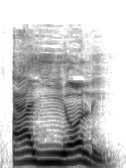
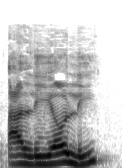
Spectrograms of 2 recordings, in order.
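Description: First: "aioli" slowly, y sound for the double L; corrected pronunciation. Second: "alioli" with a plain L, a-li-o-li; common mispronunciation. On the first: Teacher correcting what everybody says, careful pronunciation. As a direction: stretch "aioli" out as a-yi-o-li. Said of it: "todo el mundo dice alioli". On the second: Teacher quoting what everybody says, mispronounced. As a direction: say "alioli" with an l instead of y. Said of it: "se pronuncia mal". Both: Shown as a demonstration.

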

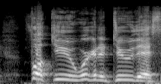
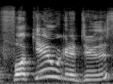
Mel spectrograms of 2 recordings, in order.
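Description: First: Loud, high-pitched defiance; retold angry acceptance. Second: Very high, hyped reply; fired-up agreement. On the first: Singer taking up the fight from the stage, loud angry defiance. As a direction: shout it as a furious dare. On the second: Retold or imitated. Drunk heckler calling the singer's bluff, high hyped agreement. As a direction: pitch it way up, eagerly matching the dare. Narrator answers the dare, retold.

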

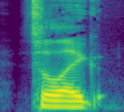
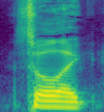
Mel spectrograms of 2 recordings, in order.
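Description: No difference in how they are said.

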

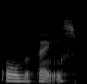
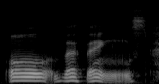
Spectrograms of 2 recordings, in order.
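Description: First: Said in the usual way. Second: Slow, stretched repeat; drawn out slowly. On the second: Shown as a demonstration. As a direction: stretch each word out slowly.

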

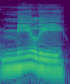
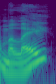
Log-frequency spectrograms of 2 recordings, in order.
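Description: First: "melee" with long ee in both syllables; MEE-lee, as the mistaken version; wrong pronunciation. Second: "melee" with the weight on a rising LAY; French-leaning muh-LAY for "melee"; second-syllable stress. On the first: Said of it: "It's not melee". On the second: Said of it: "put the emphasis on, uh, the second syllable". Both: Shown as a demonstration.

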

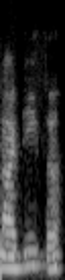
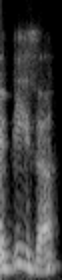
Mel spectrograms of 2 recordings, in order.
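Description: First: Said in the usual way. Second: Ibiza said "eye-BEE-za". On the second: Shown as a demonstration. Quoting how the song says it, Ibiza with a z. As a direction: say Ibiza with z, not th. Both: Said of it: "They pronounced it Ibiza in the song".

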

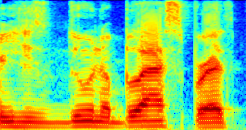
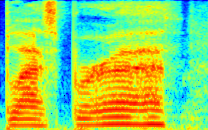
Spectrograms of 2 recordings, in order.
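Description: First: Said in the usual way. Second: Mock battle call; attack call. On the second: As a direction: toss out the move name in a put-on voice. Calls out the attack name.

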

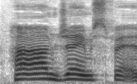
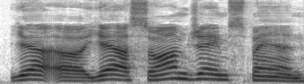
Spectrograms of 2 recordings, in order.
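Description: First: High, loud weatherman voice; a loosely imitated TV weatherman; James Spann impression. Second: High, slow TV weatherman voice; a broad local weatherman, drawn out; James Spann impression. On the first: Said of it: "I can't get his voice". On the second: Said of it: "That's a good impression".

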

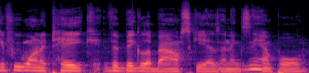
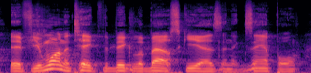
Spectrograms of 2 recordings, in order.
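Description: First: Voice cracking. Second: Said in the usual way. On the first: Real, not acted. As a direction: voice cracks mid-sentence. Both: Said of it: "my voice just cracked".

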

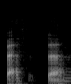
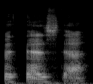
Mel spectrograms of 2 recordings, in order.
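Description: First: "Bethesda" as BETH-uh-sda; low, muttered "Bethesda", first syllable stressed; habitual pronunciation. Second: "Bethesda" with THEZ stressed; soft, slow correction, "Bethesda" stressed on the middle syllable; corrected pronunciation. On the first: Real, not acted. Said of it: "how I've always pronounced it". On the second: Shown as a demonstration. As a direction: say "Bethesda" slowly as buh-THEZ-duh. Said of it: "It's Bethesda".

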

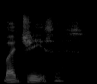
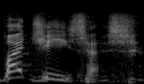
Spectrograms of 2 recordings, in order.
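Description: First: Low, very soft, almost under the breath; soft, low and understated; hushed statement. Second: BUT JESUS said slowly and firmly, in full voice; "But Jesus" drawn out and projected; emphatic repeat. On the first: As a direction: drop it quietly into the silence. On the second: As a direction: drive home "But Jesus" with slow weight. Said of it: "Oh, I said". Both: Shown as a demonstration.

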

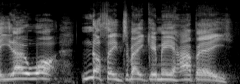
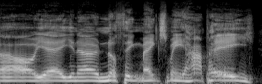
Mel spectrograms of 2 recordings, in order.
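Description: First: Stressed exasperation. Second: Mild complaint. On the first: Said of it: "In those moments of stress". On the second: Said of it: "A lot of people say". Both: Retold or imitated.

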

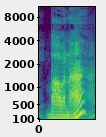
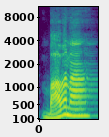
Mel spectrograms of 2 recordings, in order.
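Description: First: First searching call with a rising end. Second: High, loud, drawn-out call; louder call. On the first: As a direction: call BHAVANA gently, lifting at the end. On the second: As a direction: call BHAVANA out across the house. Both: A narrator's reading. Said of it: "అని పిలిచారు".

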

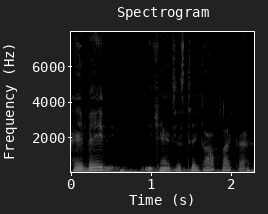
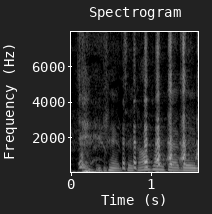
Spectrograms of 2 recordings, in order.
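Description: First: Gentle, softened correction; soft as possible. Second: Louder, amused correction; putting voice in. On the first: Partner retelling how they corrected the driver, softly. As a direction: say it softly, careful not to set them off. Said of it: "I said it as soft as I could". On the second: Partner re-enacting the driving correction with more voice, louder. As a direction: project it, with laughter around it. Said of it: "I'm trying to get some voice". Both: Retold or imitated.

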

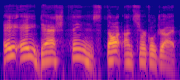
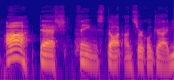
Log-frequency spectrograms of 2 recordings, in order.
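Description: First: "A" said as the letter ay; spelled A. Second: "Ah" said as open ah, with a laugh. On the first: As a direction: say "A" as the letter name ay. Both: Shown as a demonstration. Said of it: "maybe it's pronounced Ah".

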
